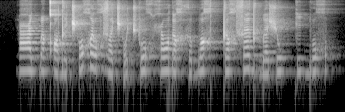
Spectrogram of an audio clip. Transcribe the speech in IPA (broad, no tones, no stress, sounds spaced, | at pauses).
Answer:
ʕ i k͡p i qʼ ɔ d e t͡ʃʼ o χ j u χ z ɐ t͡ʃʼ o t͡ʃʼ u χ ħ ɔ ɗ ɛ χ x ɘ b ɐ χ tː ɘ χ s ɛ d ɘ ɡ͡b ɛ ʃ u kː i ɡ͡b u χ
